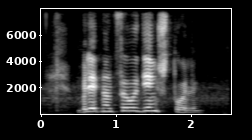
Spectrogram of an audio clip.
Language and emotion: Russian, angry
